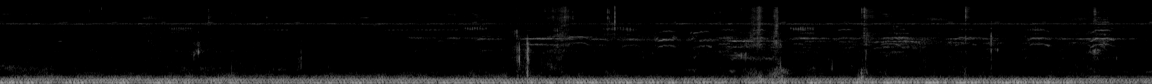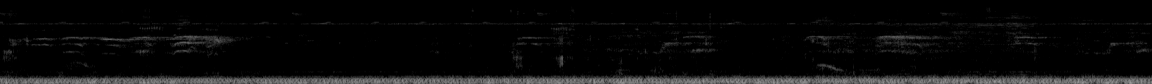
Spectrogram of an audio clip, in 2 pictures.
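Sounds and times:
high insect whine: 0.0 - 23.0
low rumble: 0.0 - 23.0
small birds chirping: 0.0 - 23.0.

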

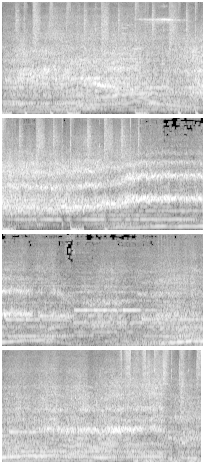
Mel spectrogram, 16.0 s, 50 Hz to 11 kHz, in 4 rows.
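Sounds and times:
tires screeching on asphalt: 0.0 - 16.0
truck engine revving: 0.0 - 16.0.

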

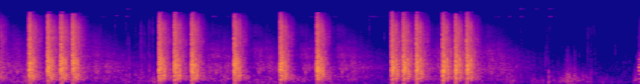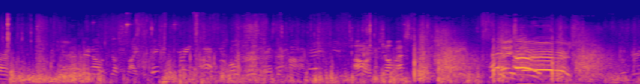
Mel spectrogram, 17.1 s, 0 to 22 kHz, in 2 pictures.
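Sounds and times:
gunshots with echo: 0.0 - 1.5, 2.1 - 6.7, 14.0 - 14.8, 16.0 - 16.7.

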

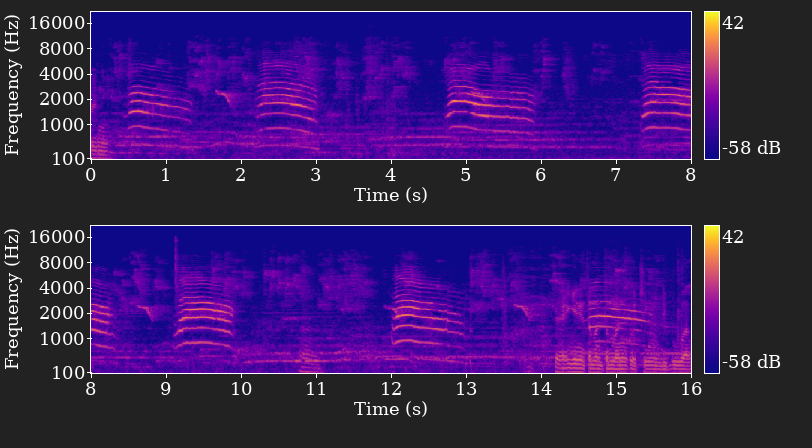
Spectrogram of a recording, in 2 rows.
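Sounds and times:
kitten meowing loudly: 0.5 - 1.4, 2.2 - 3.0, 4.7 - 5.9, 7.3 - 8.3, 9.1 - 9.9, 12.0 - 13.0, 14.6 - 15.6.

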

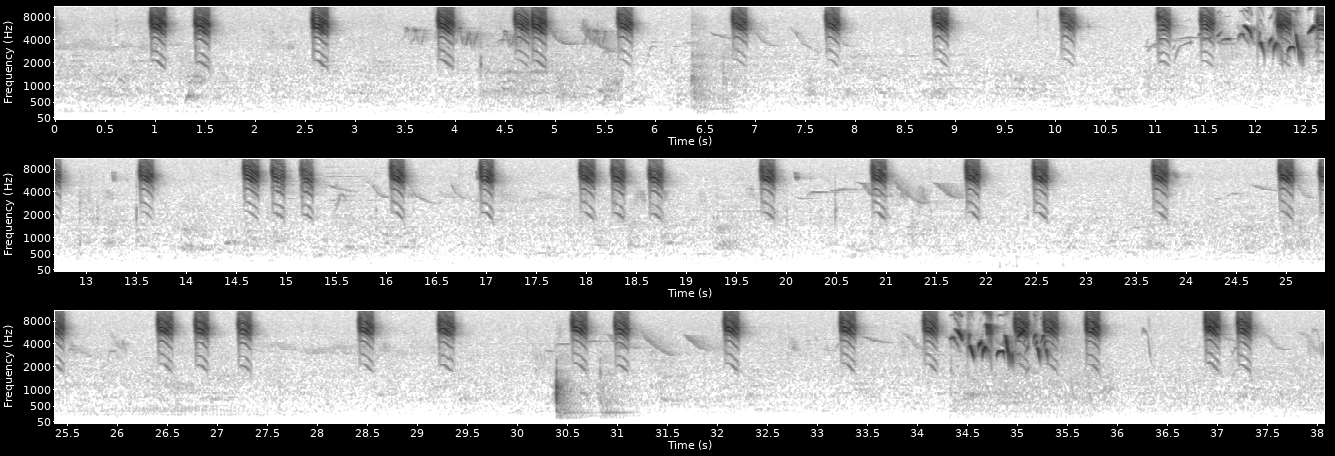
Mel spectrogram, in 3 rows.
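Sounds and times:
fledgling bird calling: 1.0 - 1.6, 2.6 - 2.8, 3.8 - 5.0, 11.0 - 12.8, 14.6 - 15.4, 16.9 - 17.2, 17.9 - 18.8, 19.7 - 20.0, 20.8 - 21.1, 21.8 - 22.7, 24.9 - 25.6, 26.4 - 27.5, 28.4 - 29.5, 30.4 - 31.3, 32.0 - 32.3, 33.2 - 35.9, 36.9 - 37.5.

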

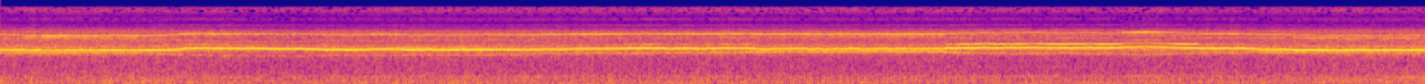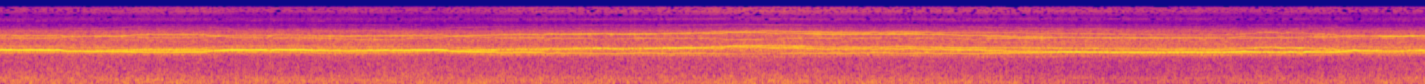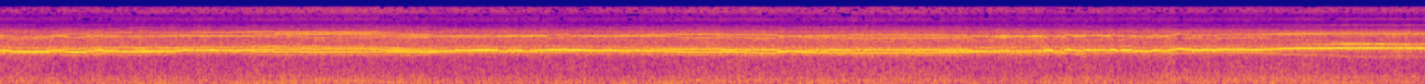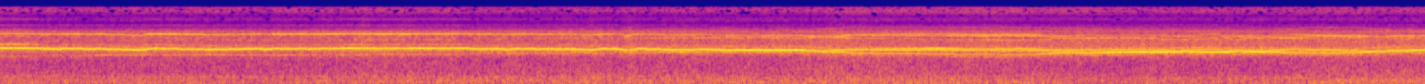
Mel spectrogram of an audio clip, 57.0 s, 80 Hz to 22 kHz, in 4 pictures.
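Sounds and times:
drone motors high whine: 0.0 - 57.0.

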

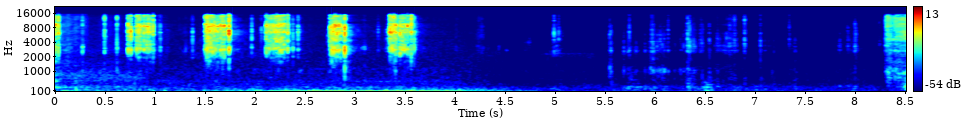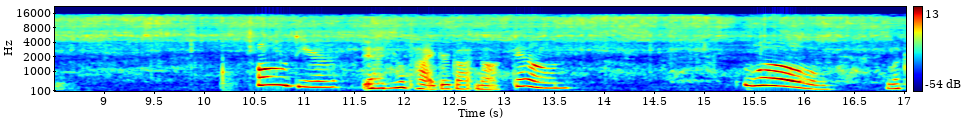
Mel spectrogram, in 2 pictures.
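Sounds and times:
clockwork ratchet clicking: 0.0 - 3.7, 8.3 - 17.0
toy train motor whirring: 0.0 - 3.8, 8.3 - 17.0.

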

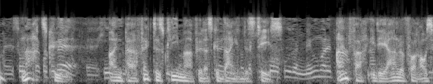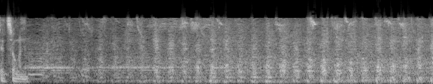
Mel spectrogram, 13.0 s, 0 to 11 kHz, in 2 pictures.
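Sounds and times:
steam locomotive chuffing: 0.0 - 4.3, 5.1 - 13.0
hiss of steam: 6.9 - 13.0.

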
